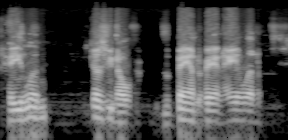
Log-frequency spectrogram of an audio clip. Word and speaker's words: Halen: there's a town called Halen, because the band Van Halen, and yeah, that there is a small town called Halen, or Holland as they pronounce it, in Belgium, which presumably is where Eddie and Alex's ancestors came from.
